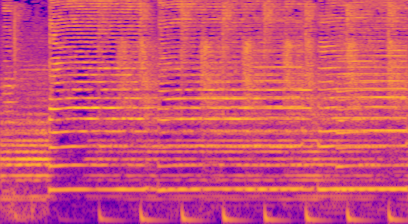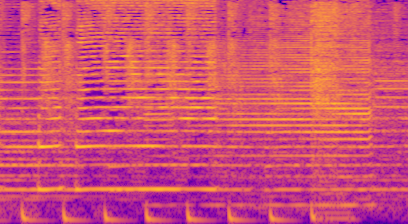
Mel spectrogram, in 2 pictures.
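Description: Music with a steady thumping beat, about three beats a second, under long held chords.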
